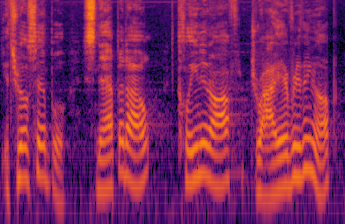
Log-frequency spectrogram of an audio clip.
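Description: On a talk show set, wearing a lapel mic, a middle-aged man who specializes in home improvement cheerfully demonstrates a product, pointing to samples as he pitches. He talks at a moderate pace with a warm tone and lively intonation.

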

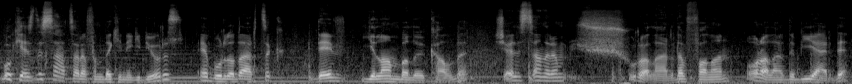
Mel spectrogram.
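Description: A man's voice: mid-range voice, very animated, moderate pace, hardly any pauses, faint music behind. A man hosting casual gameplay commentary, chatting to his viewers and teasing the creatures in the game. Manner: chatty, talks to viewers and to the game creatures, swears when startled. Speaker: gaming video host.

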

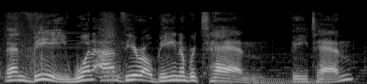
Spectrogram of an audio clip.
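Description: A man's voice: fairly high pitch, very animated, a little slow. Music plays behind a man in his forties calling bingo as a television presenter. His delivery is rhythmic and repetitive, announcing each number in the set pattern of a studio bingo caller. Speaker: bingo caller and TV game show host. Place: indoor TV studio. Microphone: lapel mic.

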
